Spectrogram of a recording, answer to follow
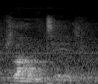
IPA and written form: ˈplɑːntɪd (planted)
